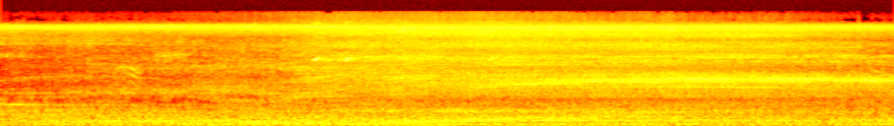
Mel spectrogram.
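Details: Steady low rumble of passing vehicles and motorbikes outdoors with faint distant voices, and no animal call.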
